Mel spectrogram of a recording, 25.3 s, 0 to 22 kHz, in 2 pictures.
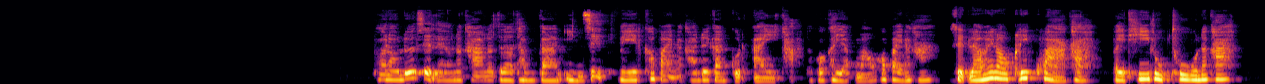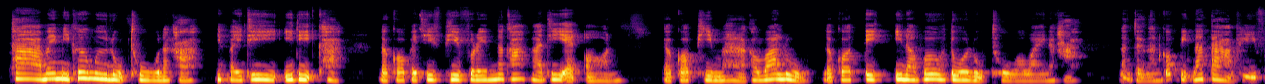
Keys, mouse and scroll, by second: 0.1 shift+click, 0.5 middle click, 1.0 shift+click, 1.4 middle click, 1.7 middle click, 2.1 shift+click, 2.2-3.4 middle drag, 9.0 middle click, 11.0 right click, 12.5 middle click, 14.7 click, 16.2 click.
